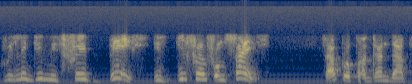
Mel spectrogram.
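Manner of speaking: high-pitched, agitated outburst; heated rant. Real, not acted. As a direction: pour out the frustration, voice climbing high. Caller rants passionately about religion and science.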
